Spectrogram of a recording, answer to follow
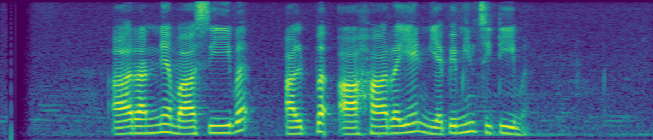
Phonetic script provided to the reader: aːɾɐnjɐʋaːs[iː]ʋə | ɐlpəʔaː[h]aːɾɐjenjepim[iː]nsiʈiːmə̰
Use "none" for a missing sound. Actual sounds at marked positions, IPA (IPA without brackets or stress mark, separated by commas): iː, h, i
